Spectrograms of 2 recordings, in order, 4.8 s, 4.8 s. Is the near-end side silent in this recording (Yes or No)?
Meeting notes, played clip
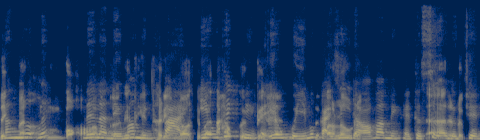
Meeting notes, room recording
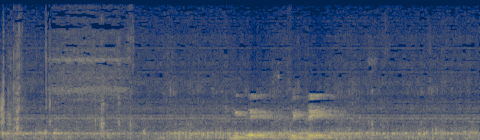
No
